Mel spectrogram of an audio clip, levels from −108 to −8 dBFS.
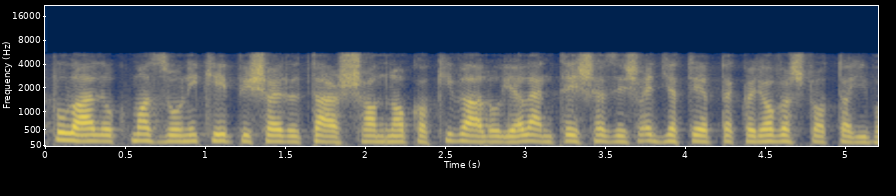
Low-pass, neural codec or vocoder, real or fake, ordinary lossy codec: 5.4 kHz; codec, 16 kHz in and 24 kHz out, 0.6 kbps, FocalCodec, streaming, 4096 codes; fake; none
